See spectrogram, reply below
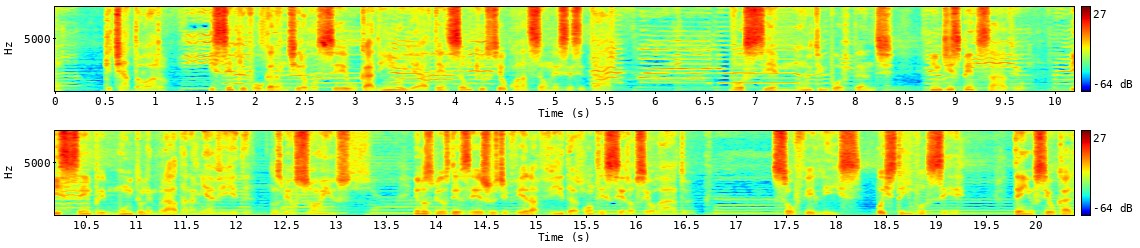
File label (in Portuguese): ANIV ROMANTICO, telemensagem aniversario romantico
